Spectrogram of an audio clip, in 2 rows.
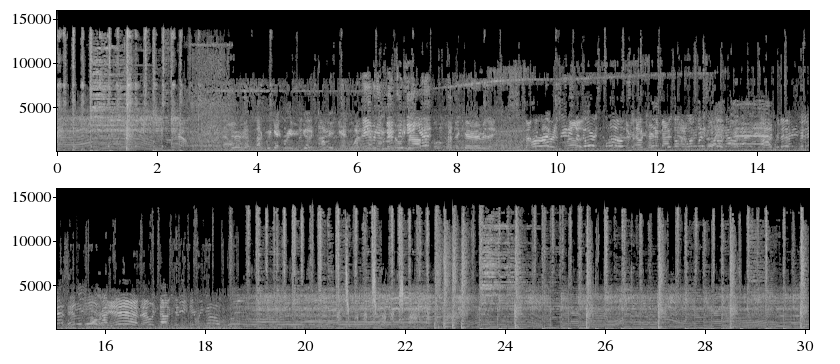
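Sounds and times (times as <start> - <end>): background music: 0.0 - 7.4, 18.7 - 30.0
voices: 2.0 - 19.1, 20.2 - 24.4.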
